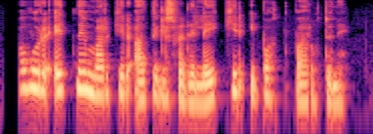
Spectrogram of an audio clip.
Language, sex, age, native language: Icelandic, female, 50-59, Icelandic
